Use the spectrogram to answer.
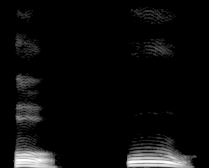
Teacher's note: इसमें तो जीभ का पिछला हिस्सा ऊपर की ओर उठ रहा है गले के पास।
